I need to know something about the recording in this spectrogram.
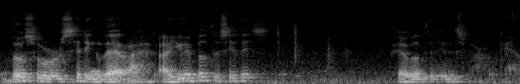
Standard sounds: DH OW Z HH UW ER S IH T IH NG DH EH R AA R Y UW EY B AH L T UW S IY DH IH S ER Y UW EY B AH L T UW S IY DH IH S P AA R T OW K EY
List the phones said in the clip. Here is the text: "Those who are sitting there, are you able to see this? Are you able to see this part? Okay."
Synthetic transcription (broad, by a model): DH OW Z HH UW ER S IH T IH NG DH EH R AA R Y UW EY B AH L T UW S IY DH IH S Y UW EY B AH L T UW S IY DH IH S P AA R OW K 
